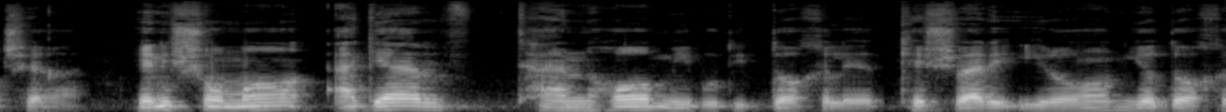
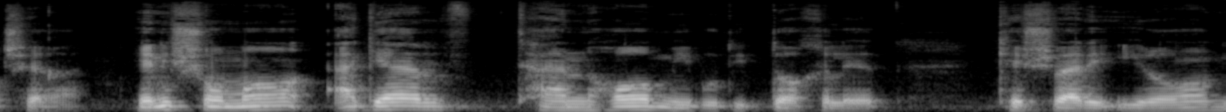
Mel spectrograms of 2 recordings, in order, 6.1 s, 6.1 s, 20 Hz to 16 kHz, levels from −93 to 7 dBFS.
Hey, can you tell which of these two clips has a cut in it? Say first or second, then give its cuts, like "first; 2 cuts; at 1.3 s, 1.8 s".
first; 1 cut; at 4.4 s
